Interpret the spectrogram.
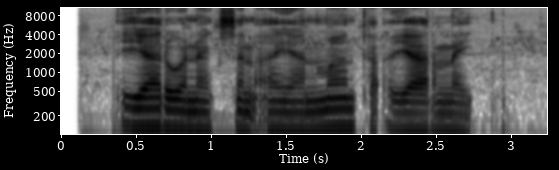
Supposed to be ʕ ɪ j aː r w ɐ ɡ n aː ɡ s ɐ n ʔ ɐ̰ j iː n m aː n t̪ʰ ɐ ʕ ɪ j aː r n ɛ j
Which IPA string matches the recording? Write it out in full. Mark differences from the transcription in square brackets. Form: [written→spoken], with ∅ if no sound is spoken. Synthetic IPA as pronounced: ʕ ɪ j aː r w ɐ [ɡ→∅] n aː ɡ s ɐ n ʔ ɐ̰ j [iː→aː] n m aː n t̪ʰ ɐ ʕ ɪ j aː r n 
